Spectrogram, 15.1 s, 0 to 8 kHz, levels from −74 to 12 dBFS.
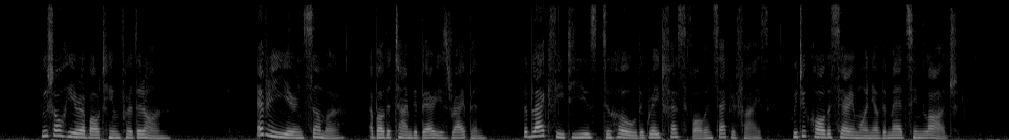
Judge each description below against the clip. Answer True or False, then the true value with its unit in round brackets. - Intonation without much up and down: False (3.7 semitones)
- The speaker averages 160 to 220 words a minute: False (145 wpm)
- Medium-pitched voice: True (170 Hz)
